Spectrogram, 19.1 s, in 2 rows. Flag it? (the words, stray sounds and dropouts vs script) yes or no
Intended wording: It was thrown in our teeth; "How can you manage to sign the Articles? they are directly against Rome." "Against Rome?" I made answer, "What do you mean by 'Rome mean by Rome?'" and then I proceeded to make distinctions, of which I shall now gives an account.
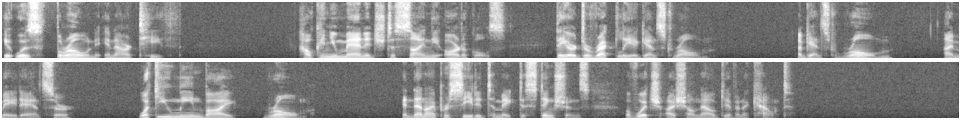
yes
